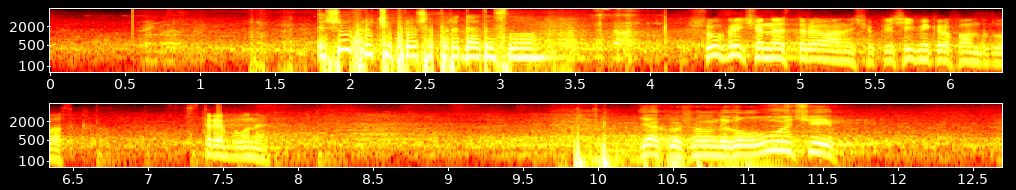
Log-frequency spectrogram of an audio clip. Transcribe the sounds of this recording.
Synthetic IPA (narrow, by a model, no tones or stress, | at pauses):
ʃufɾʲɪt͡ʃɪpɾɔʃʊpeɾed̪ɑt̪ɪslˠɔʋɐ | ʃufɾʲit͡ʃɔnɛst̪ɾeʋɑnɪt͡ʃɔklʲɪt͡ʃʲitʲmʲikɾɔfɔnb̪ʊd̪lˠɑskɐ̥ | st̪ɾɪbune | dʲakʊjʊʃɔnunɛɣɔlˠɔʋujʊt͡ʃɪ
